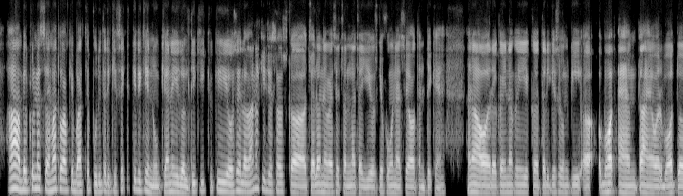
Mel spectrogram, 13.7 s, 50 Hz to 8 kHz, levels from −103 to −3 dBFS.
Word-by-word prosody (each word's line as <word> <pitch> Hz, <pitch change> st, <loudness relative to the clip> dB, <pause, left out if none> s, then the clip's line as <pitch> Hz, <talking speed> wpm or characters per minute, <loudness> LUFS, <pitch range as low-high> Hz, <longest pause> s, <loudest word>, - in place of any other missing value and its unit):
हाँ 165 Hz, 0 st, +8 dB
बिल्कुल, 150 Hz, +4 st, -1 dB
मैं 170 Hz, -, +3 dB
सहमत 155 Hz, +1 st, +1 dB
हूँ 155 Hz, -, +4 dB
आपकी 145 Hz, 0 st, +2 dB
बात 125 Hz, -2 st, +1 dB
से 140 Hz, -, -4 dB
पूरी 120 Hz, 0 st, -3 dB
तरीके 120 Hz, -2 st, -6 dB
से 115 Hz, -, -6 dB
क्योंकि 155 Hz, -2 st, -9 dB
देखिए 135 Hz, -2 st, -1 dB
नोकिया 100 Hz, +2 st, -2 dB
ने 125 Hz, -, -1 dB
ये 120 Hz, -, +1 dB
गलती 110 Hz, +3 st, 0 dB
की 130 Hz, 0 st, -8 dB
क्योंकि 135 Hz, -2 st, -2 dB
उसे 120 Hz, +4 st, 0 dB
लगा 125 Hz, 0 st, +1 dB
ना 175 Hz, -, -3 dB
कि 150 Hz, -, -5 dB
जैसा 125 Hz, -1 st, -4 dB
उसका 115 Hz, -4 st, +2 dB
चलन 120 Hz, +2 st, +1 dB
है 110 Hz, -, -1 dB
वैसे 110 Hz, +2 st, -1 dB
चलना 110 Hz, 0 st, -2 dB
चाहिए, 100 Hz, -1 st, -4 dB
उसके 100 Hz, +3 st, -5 dB
फ़ोन 110 Hz, -1 st, -3 dB
ऐसे 100 Hz, +1 st, -3 dB
ऑथेंटिक 100 Hz, 0 st, -2 dB
हैं, 100 Hz, +3 st, -6 dB, 0.5 s
है 115 Hz, -, -2 dB
ना? 120 Hz, -2 st, +5 dB
और 105 Hz, -1 st, +5 dB
कहीं 115 Hz, -1 st, -1 dB
न 115 Hz, -, 0 dB
कहीं 115 Hz, -1 st, -2 dB
एक 110 Hz, -, -6 dB, 0.2 s
तरीके 110 Hz, 0 st, -3 dB
से 120 Hz, +1 st, -9 dB
उनकी 110 Hz, 0 st, -5 dB
अ, -, -, +3 dB, 0.2 s
बहुत 125 Hz, +2 st, +5 dB
अहमता 110 Hz, 0 st, +2 dB
है 105 Hz, 0 st, 0 dB
और 100 Hz, 0 st, +2 dB
बहुत 105 Hz, +2 st, 0 dB
115 Hz, 225 wpm, -23 LUFS, 110-125 Hz, 0.5 s, हाँ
